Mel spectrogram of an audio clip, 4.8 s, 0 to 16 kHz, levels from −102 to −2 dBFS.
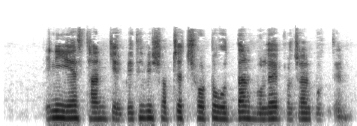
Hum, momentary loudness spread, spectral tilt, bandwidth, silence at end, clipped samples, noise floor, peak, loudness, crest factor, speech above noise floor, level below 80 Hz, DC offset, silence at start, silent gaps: none; 8 LU; -6 dB/octave; 7.6 kHz; 0.15 s; under 0.1%; -77 dBFS; -2 dBFS; -18 LUFS; 16 dB; 58 dB; -58 dBFS; under 0.1%; 0.6 s; none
